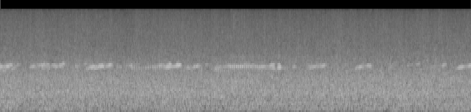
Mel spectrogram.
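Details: Frogs calling by a forest river amid moss-covered ground, with a run of high trilled bursts that merge into a longer rolling stretch, then break into short pulses, all over a steady water roar.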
